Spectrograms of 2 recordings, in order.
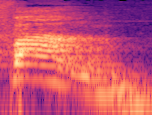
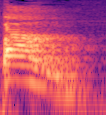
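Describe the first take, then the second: First: It starts with lower lip touching the upper teeth. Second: It starts with a tense sound using both lips. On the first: "영어로 F를 쓰게 되면" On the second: "우리나라 쌍비읍 같은 경우는 빵이라고"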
